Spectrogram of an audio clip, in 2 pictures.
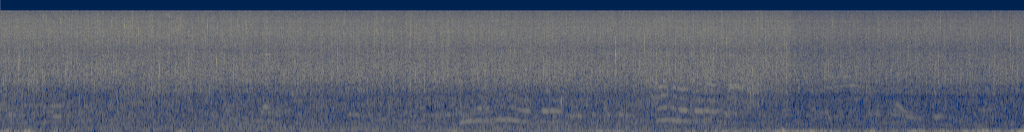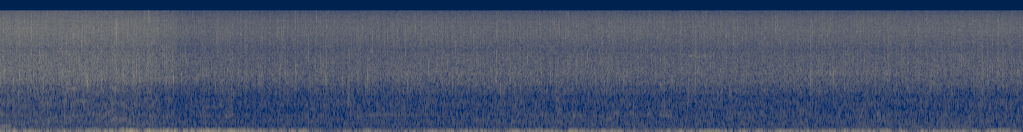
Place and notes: Ibagué, Tolima, Colombia - Fuiente
Fuente centro de Ibaguè- Fountain downtown ibaguè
